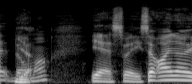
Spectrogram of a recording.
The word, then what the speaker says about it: Belmar: Belmar, that's how you say it. Yeah. Belmar.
